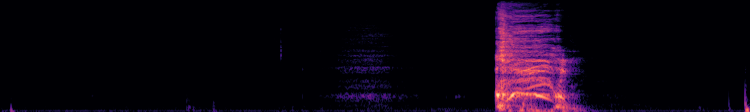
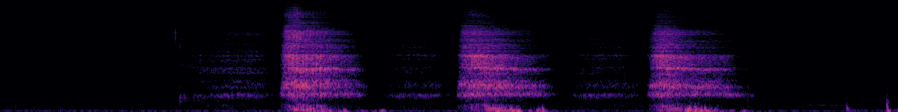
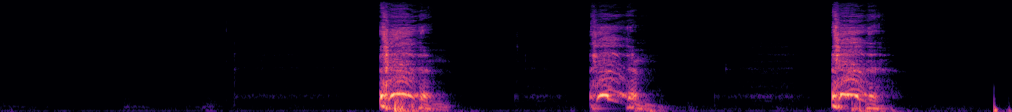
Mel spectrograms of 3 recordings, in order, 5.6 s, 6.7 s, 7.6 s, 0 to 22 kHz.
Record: {"cough_length": "5.6 s", "cough_amplitude": 15121, "cough_signal_mean_std_ratio": 0.25, "exhalation_length": "6.7 s", "exhalation_amplitude": 2356, "exhalation_signal_mean_std_ratio": 0.46, "three_cough_length": "7.6 s", "three_cough_amplitude": 16125, "three_cough_signal_mean_std_ratio": 0.31, "survey_phase": "beta (2021-08-13 to 2022-03-07)", "age": "65+", "gender": "Male", "wearing_mask": "No", "symptom_headache": true, "smoker_status": "Ex-smoker", "respiratory_condition_asthma": false, "respiratory_condition_other": false, "recruitment_source": "Test and Trace", "submission_delay": "1 day", "covid_test_result": "Positive", "covid_test_method": "RT-qPCR", "covid_ct_value": 34.9, "covid_ct_gene": "ORF1ab gene", "covid_ct_mean": 35.6, "covid_viral_load": "2.1 copies/ml", "covid_viral_load_category": "Minimal viral load (< 10K copies/ml)"}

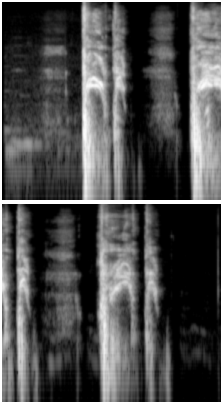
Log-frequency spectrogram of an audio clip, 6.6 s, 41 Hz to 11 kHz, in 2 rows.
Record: {"three_cough_length": "6.6 s", "three_cough_amplitude": 32768, "three_cough_signal_mean_std_ratio": 0.37, "survey_phase": "alpha (2021-03-01 to 2021-08-12)", "age": "45-64", "gender": "Male", "wearing_mask": "No", "symptom_none": true, "smoker_status": "Current smoker (e-cigarettes or vapes only)", "respiratory_condition_asthma": false, "respiratory_condition_other": false, "recruitment_source": "REACT", "submission_delay": "7 days", "covid_test_result": "Negative", "covid_test_method": "RT-qPCR"}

